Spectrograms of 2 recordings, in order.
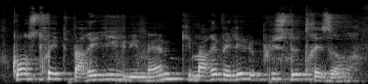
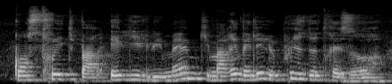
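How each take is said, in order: Both takes have the same delivery.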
